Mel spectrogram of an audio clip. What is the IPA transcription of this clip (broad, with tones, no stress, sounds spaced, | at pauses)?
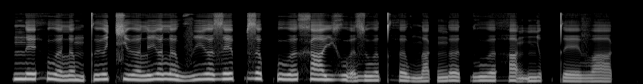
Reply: n e˨˦ h u˧˩ ə̯ l ə˧˩ m t̪ ɨ˨˦ ə̯ t͡ɕ ɨ˨˩ ə̯ l i˧ ə̯ l ə˧˩ w v i˧ ə̯ z e˦˥ p̚ z ə˦˥ p̚ ʔ u˨˦ ə̯ x a˧ j ɣ ṵ˧˨ ə̯ z u˨˦ ə̯ t̪ʰ ə˧˩ w n a˨˩ k̚ ŋ əː˨˩ t̚ ɣ u˨˩ ə̯ h a̰˧˨ ŋ ɲ ə˨˩ p̚ t̪ e˨˩ v a˨˩ k̚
